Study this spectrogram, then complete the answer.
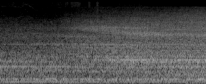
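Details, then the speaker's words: Country Smokers pellet grill after replacing the fire-damaged temperature probe: steady, even whir with a faint constant tone and no rattle or scrape; fans running, normal fan operation. "got our fans are going everything's working"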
